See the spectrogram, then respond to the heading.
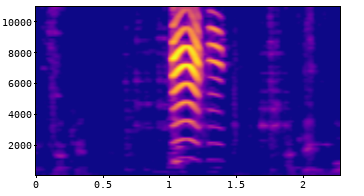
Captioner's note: toy squeaking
